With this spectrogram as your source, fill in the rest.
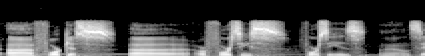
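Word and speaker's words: Phorcys: forecast uh or forces forces let's see how you pronounce it um how pronounced late on me four C's okay four C's like foreskin but four C's got it um Moon Maiden is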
